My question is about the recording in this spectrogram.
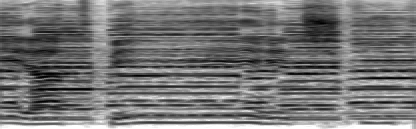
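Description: Russian garmon (button accordion) playing sustained chords in a folk song, the chords changing with brief breaks about half a second in and again shortly before the end.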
